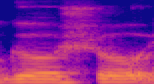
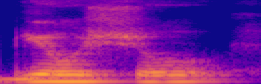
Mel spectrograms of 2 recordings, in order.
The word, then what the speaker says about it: Gyosho: je les prononce bien, Geisho, Gosho et Sosho. Aisho, Gyosho, Sosho.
